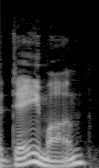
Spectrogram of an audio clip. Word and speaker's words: daemon: No, the daemon, which actually is the proper way to say it, supposedly. Um, even spell it like D A E M O E N, something like that. Mm-hmm. It's like yeah. Daemon. Yeah. – Or pronounced demon, but it's spelled daemon.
